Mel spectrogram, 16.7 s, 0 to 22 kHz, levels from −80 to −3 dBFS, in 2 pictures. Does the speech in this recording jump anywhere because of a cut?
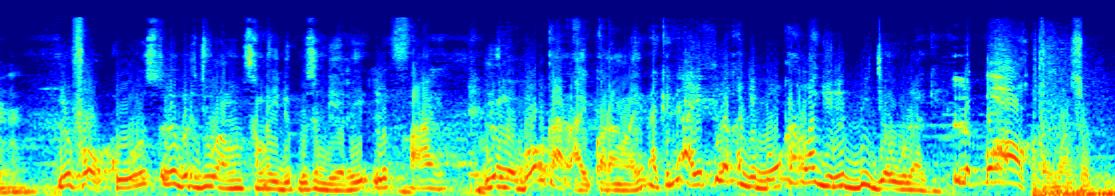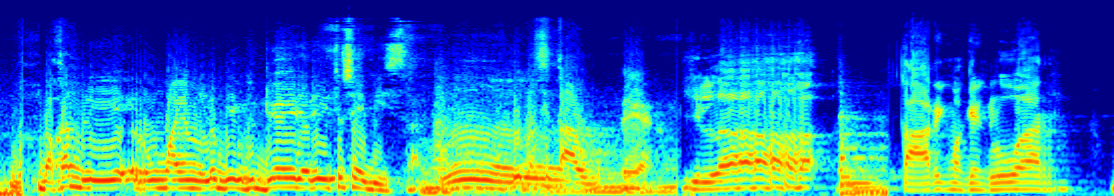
yes; 4 cuts; at 3.5 s, 8.5 s, 13.4 s, 15.0 s

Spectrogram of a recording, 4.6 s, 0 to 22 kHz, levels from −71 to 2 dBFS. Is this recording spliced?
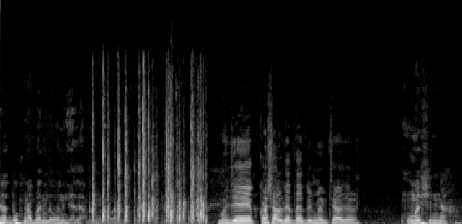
yes; 2 cuts; at 0.9 s, 2.1 s

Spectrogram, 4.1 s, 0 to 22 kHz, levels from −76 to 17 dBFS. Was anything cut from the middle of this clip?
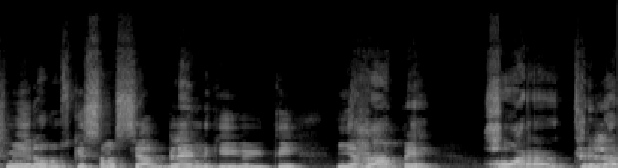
no; 0 cuts

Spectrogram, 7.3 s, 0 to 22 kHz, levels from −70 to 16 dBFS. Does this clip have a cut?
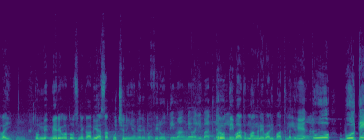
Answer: yes; 1 cut; at 6.1 s

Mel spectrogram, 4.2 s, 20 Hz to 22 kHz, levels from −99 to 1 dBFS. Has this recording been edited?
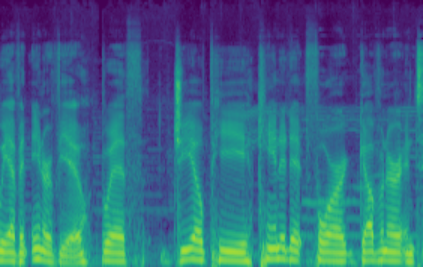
yes; 2 cuts; at 1.0 s, 2.6 s

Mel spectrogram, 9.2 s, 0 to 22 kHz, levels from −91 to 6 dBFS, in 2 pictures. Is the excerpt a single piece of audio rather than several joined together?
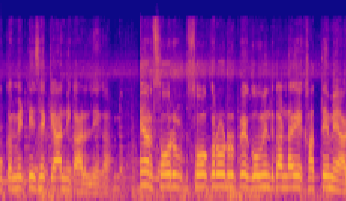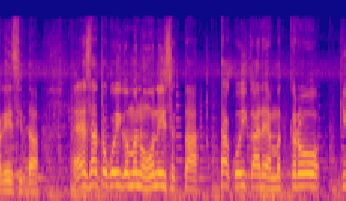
no; 2 cuts; at 1.9 s, 7.5 s

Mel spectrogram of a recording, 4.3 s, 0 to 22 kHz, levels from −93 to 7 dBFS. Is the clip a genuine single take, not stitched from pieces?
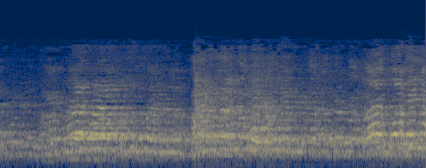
no; 1 cut; at 2.0 s

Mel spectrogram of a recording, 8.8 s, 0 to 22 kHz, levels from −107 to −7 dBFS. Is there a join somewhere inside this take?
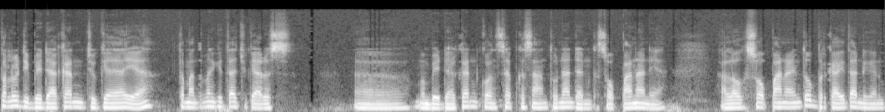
no; 0 cuts

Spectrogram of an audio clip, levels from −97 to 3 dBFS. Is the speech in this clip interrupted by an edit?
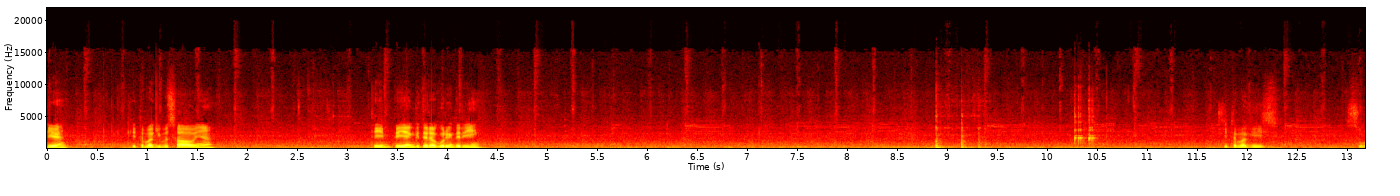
no; 0 cuts

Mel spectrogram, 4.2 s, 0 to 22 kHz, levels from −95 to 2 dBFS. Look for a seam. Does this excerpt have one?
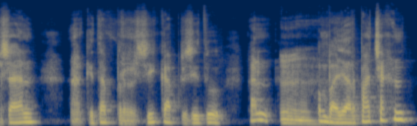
no; 0 cuts

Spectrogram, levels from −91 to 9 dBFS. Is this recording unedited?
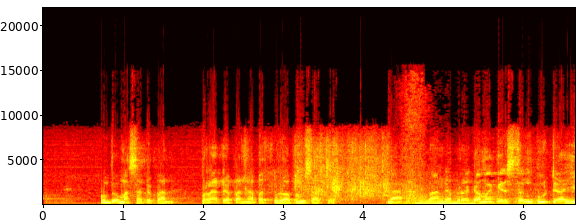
no; 1 cut; at 4.8 s

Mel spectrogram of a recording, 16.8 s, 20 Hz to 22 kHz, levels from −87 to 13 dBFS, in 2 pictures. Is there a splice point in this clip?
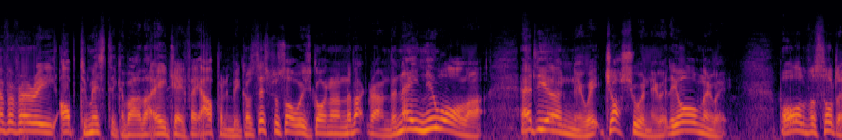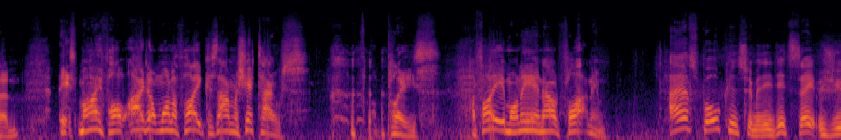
no; 0 cuts

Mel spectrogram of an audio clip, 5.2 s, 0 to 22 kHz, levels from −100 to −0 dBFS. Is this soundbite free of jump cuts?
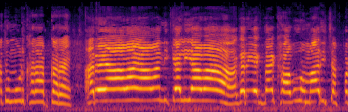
yes; 0 cuts

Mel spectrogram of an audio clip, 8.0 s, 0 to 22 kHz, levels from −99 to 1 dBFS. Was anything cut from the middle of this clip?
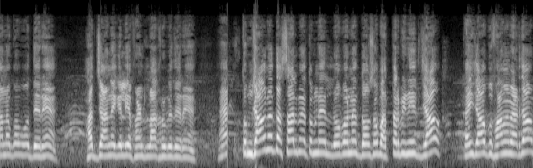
yes; 1 cut; at 3.4 s

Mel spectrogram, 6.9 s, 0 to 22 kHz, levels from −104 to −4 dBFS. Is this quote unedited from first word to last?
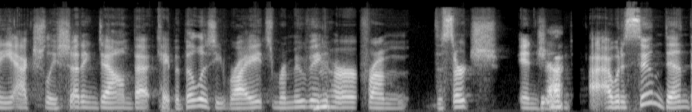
no; 2 cuts; at 3.6 s, 5.8 s

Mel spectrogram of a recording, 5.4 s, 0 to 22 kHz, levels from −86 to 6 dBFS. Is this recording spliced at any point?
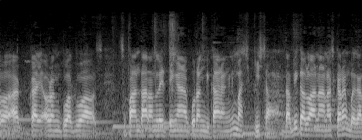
no; 0 cuts

